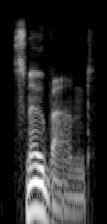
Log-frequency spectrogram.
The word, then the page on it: snowbound: British English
